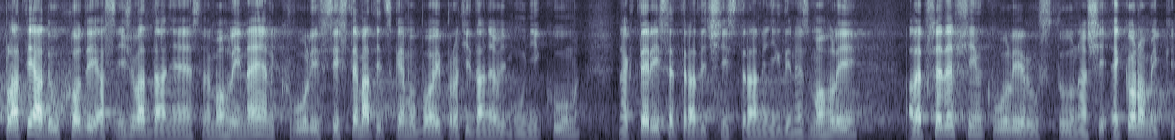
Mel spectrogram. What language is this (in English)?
Czech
